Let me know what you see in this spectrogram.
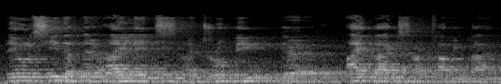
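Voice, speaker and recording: A man in his eighties, a plastic surgeon, giving a rambling speech at an event, with unhurried pauses and restarts. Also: medium pitch. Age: 80s. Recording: echoey hall, mic heard from a distance, audible noise.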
